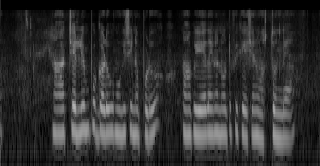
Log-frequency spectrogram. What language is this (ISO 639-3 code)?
tel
